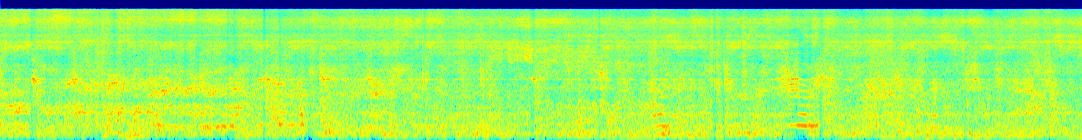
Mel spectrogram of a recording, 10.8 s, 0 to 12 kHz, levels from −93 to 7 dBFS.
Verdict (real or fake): fake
